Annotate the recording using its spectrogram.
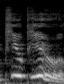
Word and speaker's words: Pew Pew: So I downloaded, for $3, I downloaded Poo Poo, the alien. – Okay. – Pew Pew or whatever. I think it's actually Pew Pew, like laser gun is how it's pronounced.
